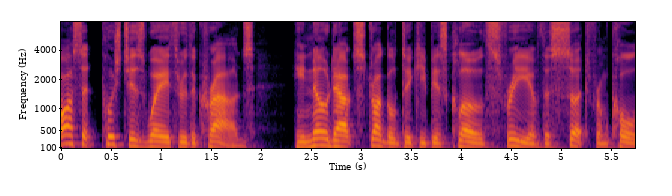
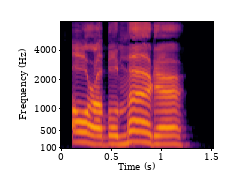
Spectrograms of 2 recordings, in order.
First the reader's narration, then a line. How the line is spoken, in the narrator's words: Newspaper boys cried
